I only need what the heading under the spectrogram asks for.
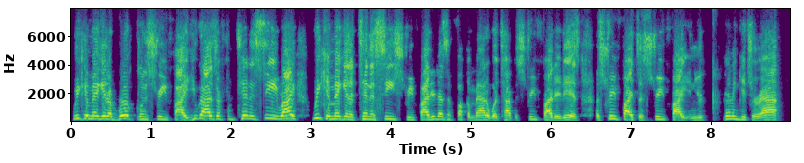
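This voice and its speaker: An aggressive man from Iowa rattles off profane wrestling trash talk at a fast clip. His voice is high and recorded close and dry. He talks over the others without a pause. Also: fairly bright tone, no echo. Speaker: wrestler, guest.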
